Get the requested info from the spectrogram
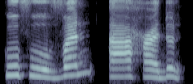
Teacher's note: تنوین کے بعد حروف حلقی میں سے حمزہ ہے، اس کو ہم ظاہر کر کے پڑھیں گے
